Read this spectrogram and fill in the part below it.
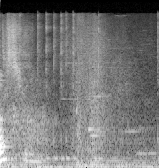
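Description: Short clashing and clicking game effects sound in quick bursts.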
